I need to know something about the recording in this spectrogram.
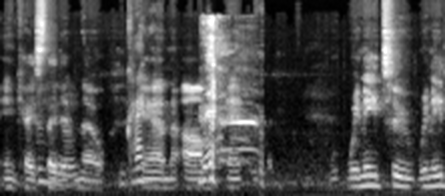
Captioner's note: laughs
